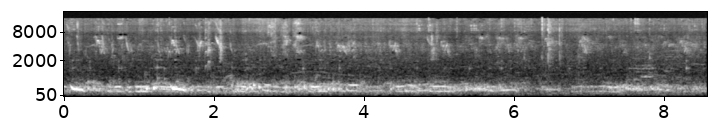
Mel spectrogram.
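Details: Low rolling pigeon coos overlap in a thick chorus, louder in the first seconds and then softening slightly, with light tapping noises in the background.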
